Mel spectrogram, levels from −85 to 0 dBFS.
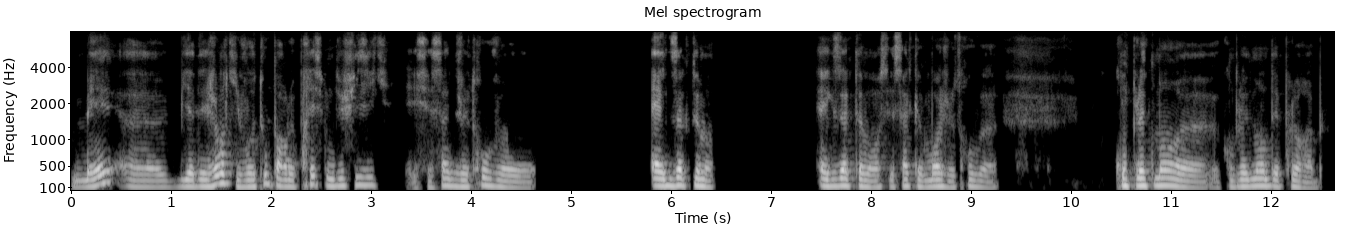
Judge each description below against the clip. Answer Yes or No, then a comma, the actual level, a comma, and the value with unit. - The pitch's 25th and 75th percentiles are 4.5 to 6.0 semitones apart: No, average, 2.8 semitones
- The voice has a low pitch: Yes, low, 125 Hz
